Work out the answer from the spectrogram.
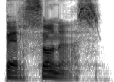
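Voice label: "personas", Spanish, male; mekanta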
